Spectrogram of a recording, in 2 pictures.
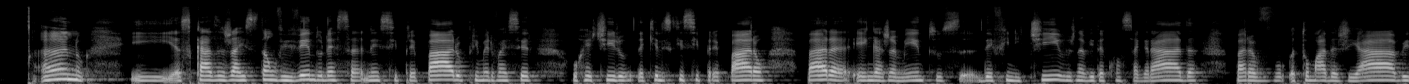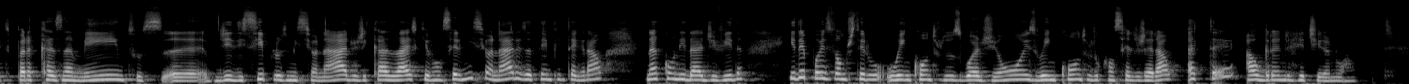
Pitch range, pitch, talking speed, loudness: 185-215 Hz, 200 Hz, 145 wpm, -23 LUFS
